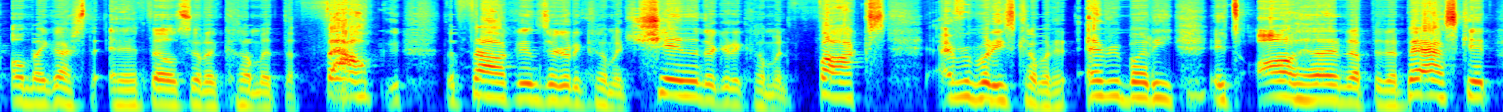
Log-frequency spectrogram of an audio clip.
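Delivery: mock the hysterical pundits; mock media panic. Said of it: "they were basically saying".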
